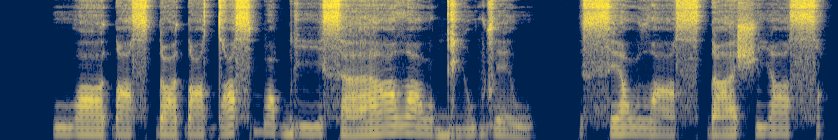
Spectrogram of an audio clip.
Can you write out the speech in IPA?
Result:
wɒɗasˤ ɗɒɗɒdˤesˤbɒb iːsaːðˤiw ɡiwɡlew | sewðˤaːsˤ ɗaʃiːsˤ

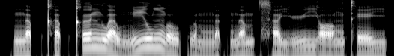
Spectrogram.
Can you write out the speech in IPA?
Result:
n̪ɐ˨˥p̚kʰɐ˨p̚ kʰɵ˥nwɐ˨˩wn̪iː˥w ŋo˨˧wkʷɐ˨˩mŋɐ˨k̚ n̪ɐ˧m t͡sʰɐ˧jyː˥ jɔː˨˥ŋ t̪ʰe˥j

